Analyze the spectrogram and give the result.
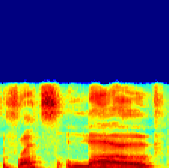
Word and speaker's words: Wrocław: Wrocław, we pronounce it as Wrocław, is located in southwestern Poland and is one of the largest cities in the historical region of Silesia.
